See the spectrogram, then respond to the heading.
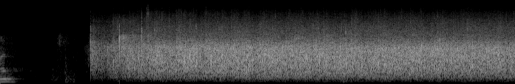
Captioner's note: audience applauding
